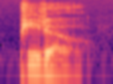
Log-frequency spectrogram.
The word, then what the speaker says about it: Peto: I mean, it's spelled P-E-T-O, but you pronounce it and it sounds just like in the IT crowd, right? – Yeah.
